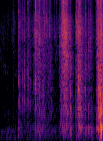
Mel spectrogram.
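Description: A Panini Adrenalyn XL foil trading-card packet being torn open and crinkled by hand, in a run of crackling bursts that begins about a third of a second in and grows louder toward the end.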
